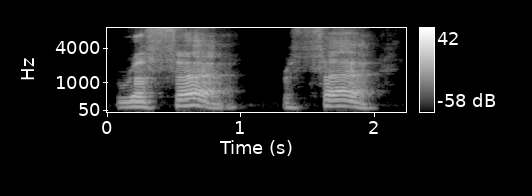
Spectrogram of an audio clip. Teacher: The stress is on the FER, refer.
